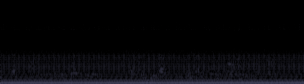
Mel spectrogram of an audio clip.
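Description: Steady low electrical mains hum running unchanged, with no other clear sound above it.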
